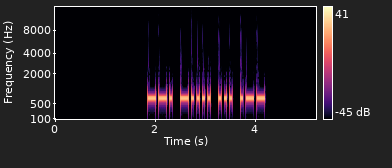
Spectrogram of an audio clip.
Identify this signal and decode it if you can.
Morse code, heard as a keyed tone, about 22 wpm, 700 Hz. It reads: G6SW
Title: DXCC-100 Call Signs - 4 Characters - Repeated 2x - 22wpm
